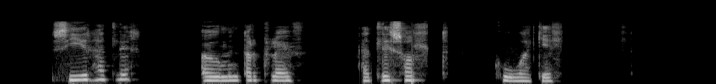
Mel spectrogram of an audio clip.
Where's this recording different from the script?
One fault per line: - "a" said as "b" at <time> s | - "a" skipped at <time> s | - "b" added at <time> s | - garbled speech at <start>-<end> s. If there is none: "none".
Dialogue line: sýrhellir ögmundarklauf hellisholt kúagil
none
